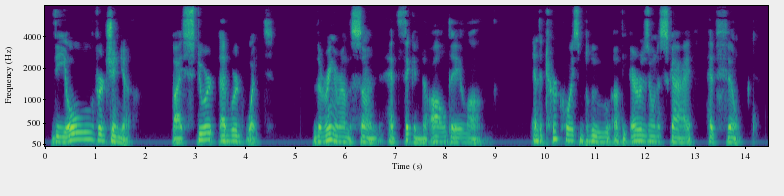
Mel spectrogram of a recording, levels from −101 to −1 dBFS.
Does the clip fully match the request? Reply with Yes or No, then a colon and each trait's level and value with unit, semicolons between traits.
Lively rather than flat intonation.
No: average, 4.7 semitones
